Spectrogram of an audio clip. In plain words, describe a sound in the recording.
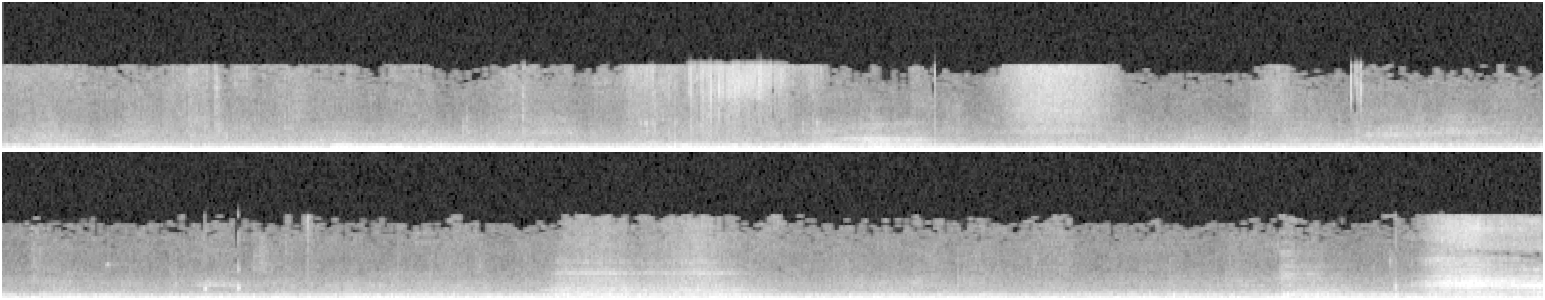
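Footsteps pad softly on a carpet.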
